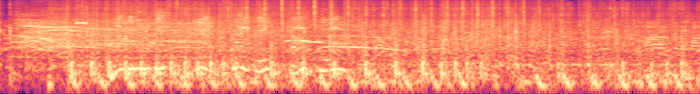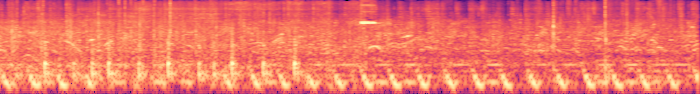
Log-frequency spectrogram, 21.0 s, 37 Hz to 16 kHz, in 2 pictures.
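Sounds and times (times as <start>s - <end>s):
crowd shouting and talking: 0.0s - 21.0s
pounding drum beat: 0.8s - 15.2s.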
